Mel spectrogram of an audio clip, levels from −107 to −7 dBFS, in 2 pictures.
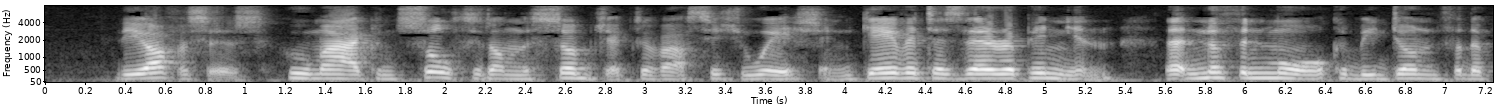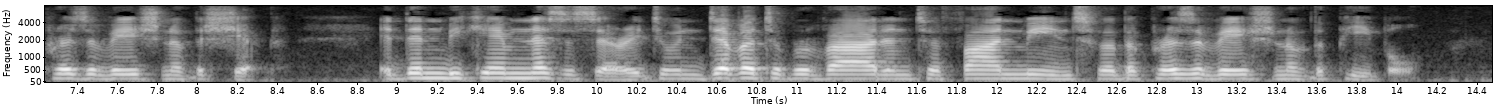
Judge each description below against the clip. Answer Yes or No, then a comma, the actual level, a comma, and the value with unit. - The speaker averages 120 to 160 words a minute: No, average, 195 wpm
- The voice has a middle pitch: Yes, medium, 170 Hz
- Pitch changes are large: No, average, 2.7 semitones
